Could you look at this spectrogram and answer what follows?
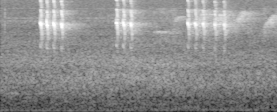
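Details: Bull-headed shrike, among calls including high-pitched calls, alarm, subsong, mimicry and begging. Three bursts of rapid, piercing high chips, four or five notes each, spaced under a second apart.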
